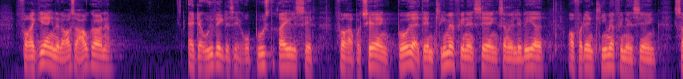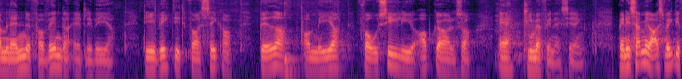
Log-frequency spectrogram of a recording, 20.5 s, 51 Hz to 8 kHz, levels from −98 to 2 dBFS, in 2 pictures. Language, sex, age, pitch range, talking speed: Danish, male, 50-69, 100-120 Hz, 140 wpm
